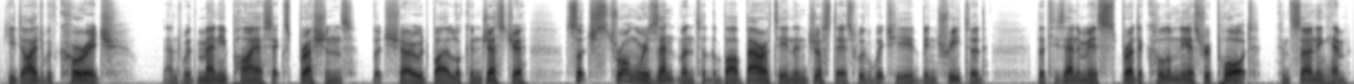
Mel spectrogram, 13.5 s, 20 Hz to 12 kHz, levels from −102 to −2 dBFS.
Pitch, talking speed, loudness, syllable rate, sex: 100 Hz, 170 wpm, -21 LUFS, 5.2 syllables/s, male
